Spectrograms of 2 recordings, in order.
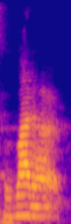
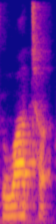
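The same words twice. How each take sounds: First: The word is said in an American accent. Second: The word is said in a British accent. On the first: "American pronounce water" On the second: "British pronounce water"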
